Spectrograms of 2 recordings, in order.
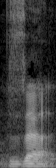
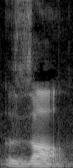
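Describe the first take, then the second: First: The z is light, with no heavy backing. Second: The z is heavy, with a backed, thick sound. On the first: The speaker calls it right. "C'est le Z de la langue française prononcé légèrement" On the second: The speaker calls it wrong. "et non pas"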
